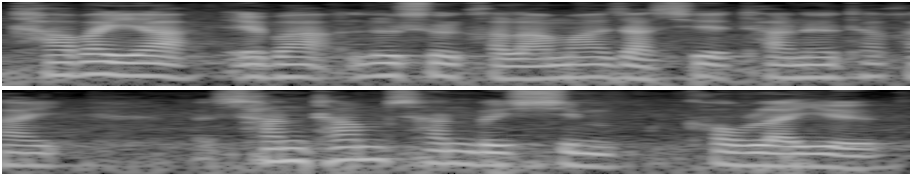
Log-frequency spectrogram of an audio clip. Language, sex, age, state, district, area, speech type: Bodo, male, 30-45, Assam, Kokrajhar, rural, spontaneous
